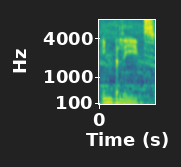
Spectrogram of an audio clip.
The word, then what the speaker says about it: Invalides: St Germain near L invalides what could he uh invalid the S is silent what could he possibly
